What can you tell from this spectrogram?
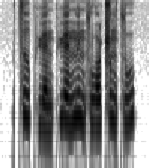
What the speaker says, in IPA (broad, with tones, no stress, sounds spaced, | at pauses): t͡s ɹ̩˥ pʰ ɥ ɛ˨˩ n pʰ ɥ ɛ˥˧ n̪ y˥˩ n s w ɔ˧˥ ʈ͡ʂ ʊ˥˩ ŋ t͡s u˧˥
